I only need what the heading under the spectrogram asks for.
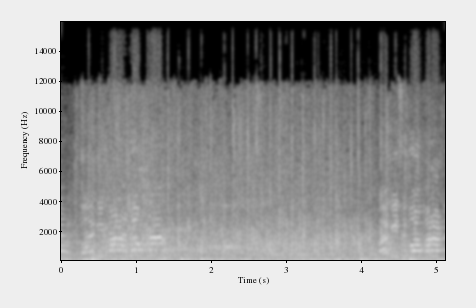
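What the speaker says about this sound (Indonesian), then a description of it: "Kita beri tepuk tangan dulu semuanya bagi para dokter." Workers at an Indonesian garment site sewing protective gear applaud for doctors during the pandemic, a burst of group clapping with voices and tonal sounds rising over it at the start and again near the end.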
